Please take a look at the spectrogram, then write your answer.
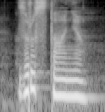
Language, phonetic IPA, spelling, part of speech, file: Ukrainian, [zrɔˈstanʲːɐ], зростання, noun, Uk-зростання.ogg
- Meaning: verbal noun of зроста́ти impf (zrostáty): 1. growth 2. increase, rise 3. development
